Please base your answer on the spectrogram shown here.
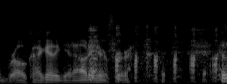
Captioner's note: laughs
